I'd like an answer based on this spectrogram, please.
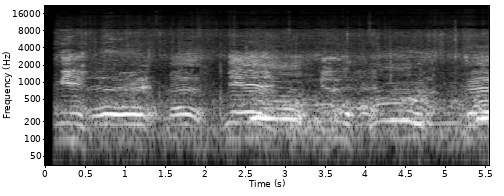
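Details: Cattle on a farm lowing repeatedly, a chorus of drawn-out moos with rich harmonic tones, several animals calling in overlapping succession roughly every second.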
